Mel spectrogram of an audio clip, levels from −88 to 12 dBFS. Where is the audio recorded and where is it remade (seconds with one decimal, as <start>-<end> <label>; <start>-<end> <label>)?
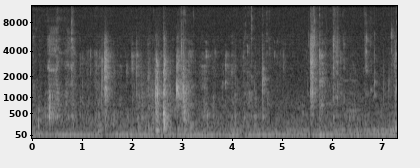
0.0-5.4 remade; 5.4-5.9 recorded; 5.9-7.3 remade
